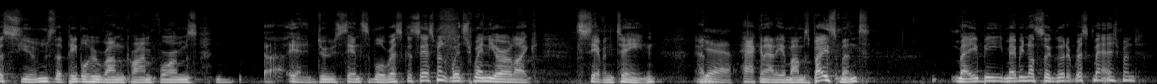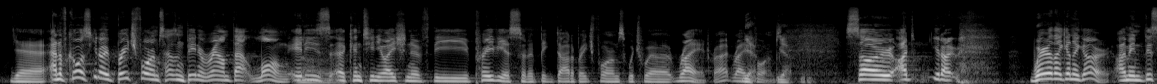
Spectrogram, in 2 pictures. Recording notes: In front of a live audience at AISA’s CyberCon in Canberra.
